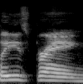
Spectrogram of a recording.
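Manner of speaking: very grumpy, sour, unhappy tone. Retelling repeating a request after someone said 'what', in a put-on grumpy voice. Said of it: "I said it in a very grumpy voice".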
